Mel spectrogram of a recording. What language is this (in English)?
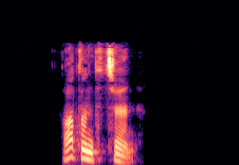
Kabyle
